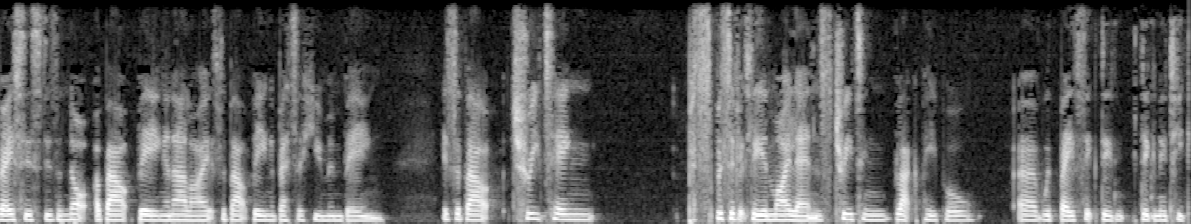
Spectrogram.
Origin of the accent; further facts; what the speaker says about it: Watford, East of England, United Kingdom; I grew up in Hertfordshire. I mean, in Watford, Hertfordshire specifically.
